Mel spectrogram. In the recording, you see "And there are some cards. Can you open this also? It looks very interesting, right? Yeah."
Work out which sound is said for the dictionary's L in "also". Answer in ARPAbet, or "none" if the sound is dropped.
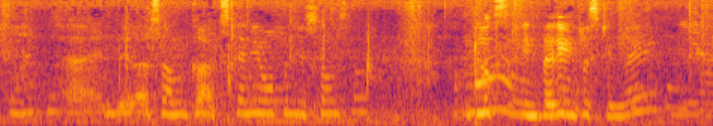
N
